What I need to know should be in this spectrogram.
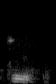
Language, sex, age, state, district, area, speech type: Urdu, male, 45-60, Delhi, North East Delhi, urban, conversation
